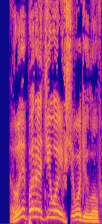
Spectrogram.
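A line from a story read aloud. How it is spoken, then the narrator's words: Chuckle. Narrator (Russian): хохотнул Гурьян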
